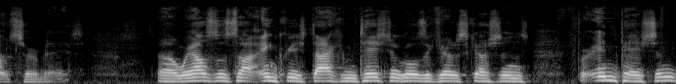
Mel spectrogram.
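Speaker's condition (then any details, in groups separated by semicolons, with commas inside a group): Bulbar onset ALS; affects speech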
